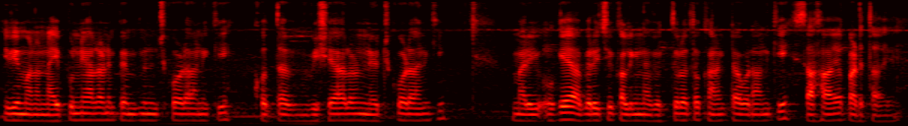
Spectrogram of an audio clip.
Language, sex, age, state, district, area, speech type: Telugu, male, 18-30, Telangana, Komaram Bheem, urban, spontaneous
